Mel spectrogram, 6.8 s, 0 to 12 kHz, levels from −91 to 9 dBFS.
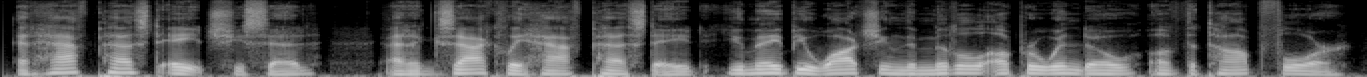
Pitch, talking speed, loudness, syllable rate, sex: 105 Hz, 200 wpm, -19 LUFS, 4.7 syllables/s, male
